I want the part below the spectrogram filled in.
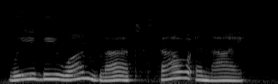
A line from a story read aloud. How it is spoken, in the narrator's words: Mowgli answered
